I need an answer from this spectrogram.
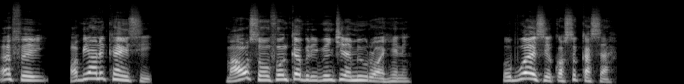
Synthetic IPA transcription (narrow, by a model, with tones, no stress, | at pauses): a˦fe˨i˨ | ɔ˨bɪ˦a˦nʊ̃˦kʰã˦˨n˨sɛ˨ | mã˨wɔ˦sʊ̃˨m̩˨fʊ̃˦ŋ̩˦ka˦bi˨ɾi˨bi˦ɲ̩˦t͡ɕʰi˦ɾa˨mĩ˦wu˨ɾɔ̃˨nɦɪ̃˦nɪ̃˦ | o˨bu˦a˦˨s̬e˨kɔ˨sʊ˦kʰa˨sa˨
